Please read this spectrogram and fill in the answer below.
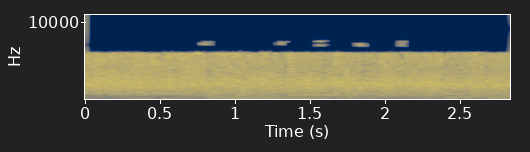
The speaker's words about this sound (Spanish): Os pido un aplauso para Anne Germain.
